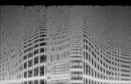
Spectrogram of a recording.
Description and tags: Video Game Leap or Power Up
Leap/Power Up sound
CMOS, modular, digital, element, retro, video, production, Noisemaker, synth, game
